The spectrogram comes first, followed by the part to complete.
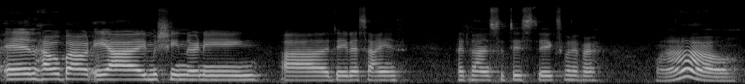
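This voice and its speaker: A woman in her twenties from the Netherlands, giving a casual, upbeat meetup talk to a full room, with lots of "like" and "um". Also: fairly high pitch. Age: 20s. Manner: upbeat, chatty, many fillers like "like" and "um". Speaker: meetup speaker. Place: full room with a live audience.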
